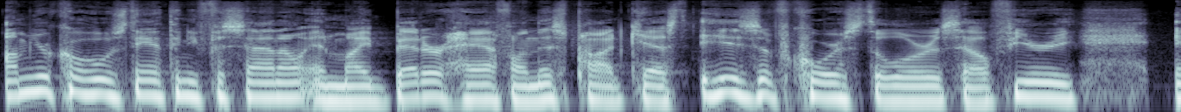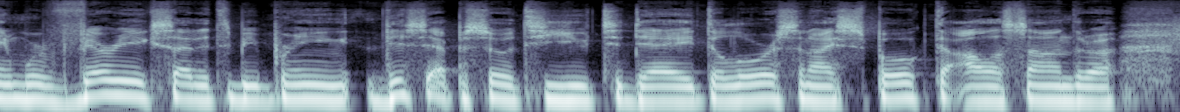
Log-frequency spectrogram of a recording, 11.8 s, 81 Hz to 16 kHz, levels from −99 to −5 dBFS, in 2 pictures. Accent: American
